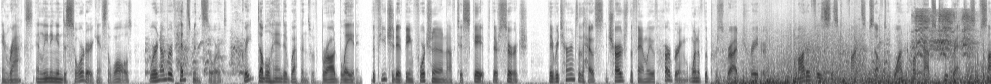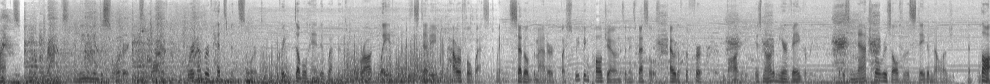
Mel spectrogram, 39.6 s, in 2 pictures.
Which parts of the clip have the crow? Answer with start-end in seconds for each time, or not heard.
18.2-23.9, 32.6-38.2.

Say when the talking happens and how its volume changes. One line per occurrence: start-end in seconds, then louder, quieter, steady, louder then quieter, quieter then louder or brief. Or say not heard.
0.0-39.6 steady.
